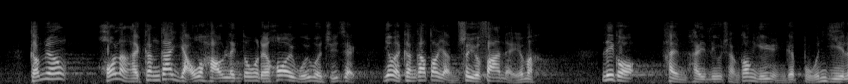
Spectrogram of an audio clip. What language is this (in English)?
Cantonese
